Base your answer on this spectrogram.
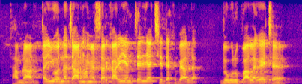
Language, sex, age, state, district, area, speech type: Maithili, male, 45-60, Bihar, Begusarai, rural, spontaneous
